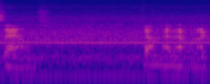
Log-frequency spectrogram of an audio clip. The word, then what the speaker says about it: Zounds: I ordered it from Zounds, which I thought was Z-Zounds, as we used to call it in the day, because it's the way it's spelled, but it's Zounds.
